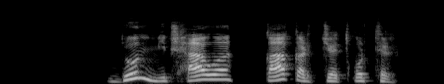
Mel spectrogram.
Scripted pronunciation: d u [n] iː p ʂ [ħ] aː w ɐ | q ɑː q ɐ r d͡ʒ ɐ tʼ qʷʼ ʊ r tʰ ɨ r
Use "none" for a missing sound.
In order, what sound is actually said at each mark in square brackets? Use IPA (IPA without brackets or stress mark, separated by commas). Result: m, ħ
